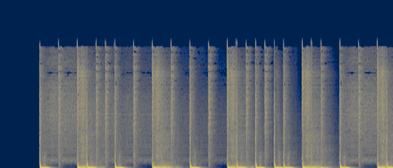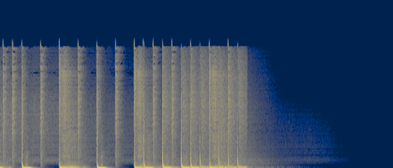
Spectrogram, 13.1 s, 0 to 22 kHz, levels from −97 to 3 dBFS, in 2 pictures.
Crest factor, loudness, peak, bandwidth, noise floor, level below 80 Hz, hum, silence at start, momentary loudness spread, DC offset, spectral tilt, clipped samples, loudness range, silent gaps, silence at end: 14 dB; -18 LUFS; -2 dBFS; 17 kHz; -85 dBFS; -18 dBFS; none; 0.65 s; 9 LU; under 0.1%; -5 dB/octave; under 0.1%; 2 LU; none; 2.45 s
